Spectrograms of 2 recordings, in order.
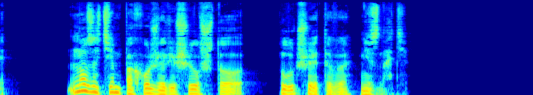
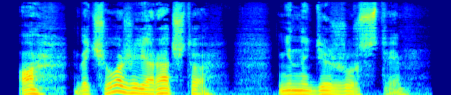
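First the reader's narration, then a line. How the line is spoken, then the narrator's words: Sleepy mumble. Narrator (Russian): сонно пробормотал мистер Уизли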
